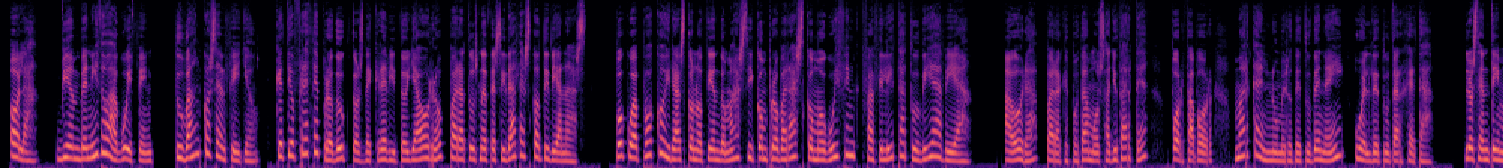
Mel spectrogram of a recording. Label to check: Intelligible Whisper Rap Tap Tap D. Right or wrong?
Wrong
